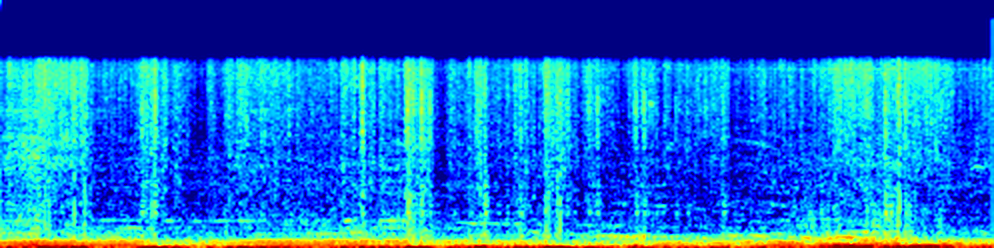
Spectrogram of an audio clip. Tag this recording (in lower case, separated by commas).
vehicle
